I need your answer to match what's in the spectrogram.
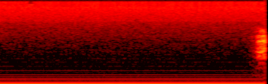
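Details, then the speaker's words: Laptop mic recording through the headphone jack with the charger plugged in. A low, steady, slightly buzzy electrical hum under silence, picked up from charging; unplugging the charger removes it. "it makes a slight very subtle hum that's somehow picked up by the microphone jack"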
